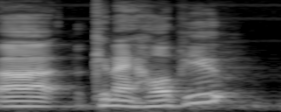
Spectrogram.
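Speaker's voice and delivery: ordinary talk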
